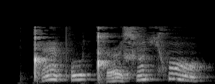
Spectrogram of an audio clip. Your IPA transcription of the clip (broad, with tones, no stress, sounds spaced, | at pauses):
ǃʼ ɛ̃˧˥˧ pʼ u˦˥ ǃʰ ə˞˩˧˩ ɕ ɔ̃˧˥˧ ç x ɔ̃˥˨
